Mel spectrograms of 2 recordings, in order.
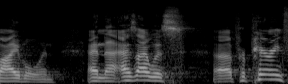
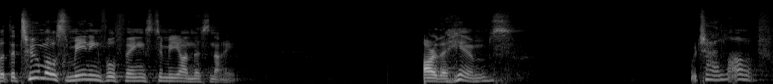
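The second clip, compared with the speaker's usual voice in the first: choked-up voice, catching with emotion. Telling listeners what means most to them on this night, choked up. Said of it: "Sorry, I'm on an emotional wreck".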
